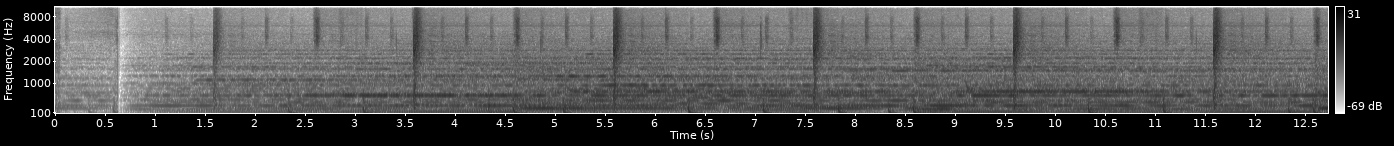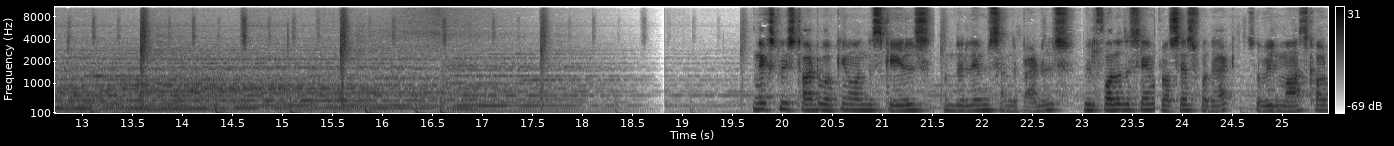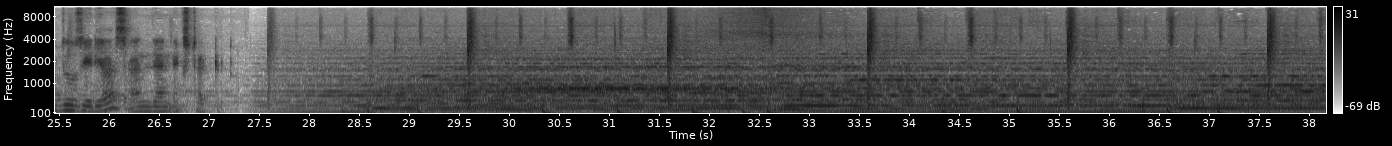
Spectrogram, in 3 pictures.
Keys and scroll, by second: 1.6 ctrl+shift+z, 1.9 x, 26.7 ctrl+z, 27.0 s, 30.2 ctrl+shift+z.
